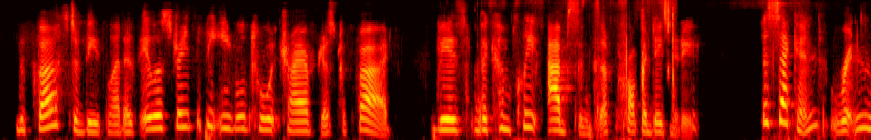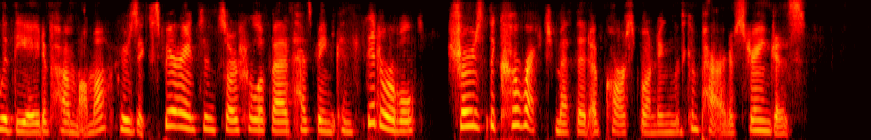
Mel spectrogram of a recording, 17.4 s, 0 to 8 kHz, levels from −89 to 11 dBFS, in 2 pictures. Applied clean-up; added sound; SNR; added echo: neural mask model Resemble Enhance denoiser.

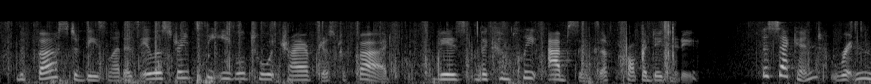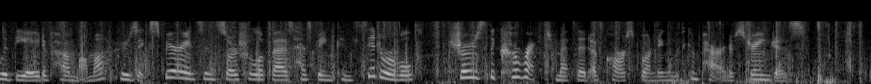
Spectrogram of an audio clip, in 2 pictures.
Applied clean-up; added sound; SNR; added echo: none; Run; 11 dB; none.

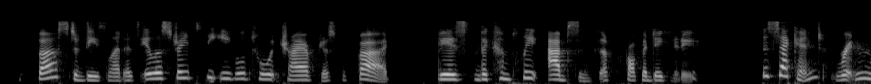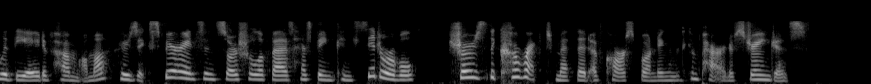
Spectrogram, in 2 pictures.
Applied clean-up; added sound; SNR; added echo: neural mask model DeepFilterNet 3.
